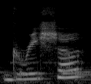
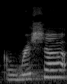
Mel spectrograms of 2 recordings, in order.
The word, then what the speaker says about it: Grisha: Also, apparently it is Grisha, not Grisha. I was right. If any of y'all watched my Rule of Wolves video, I was pronouncing it Grisha because I saw someone else say that was how you actually pronounced it. It's not, it's Grisha. I was right the entire time.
